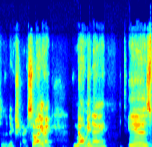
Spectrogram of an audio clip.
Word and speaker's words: nomine: Now, if the second to last syllable is a short vowel, then you go to the third syllable from the end for the stress. So there is nomine, or name. So the E is short, the I is short, the O is long.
